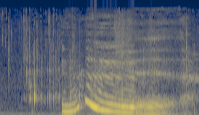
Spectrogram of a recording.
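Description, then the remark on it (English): Reddish-brown, malty beer pours steadily into a cup, a gurgling, glugging stream whose pitch bends and rises for about two seconds as the cup fills, preceded by a few soft clinks. “And the pour.”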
